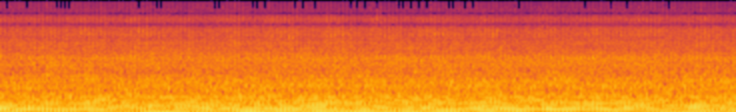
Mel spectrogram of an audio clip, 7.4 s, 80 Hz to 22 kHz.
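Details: Mastercraft hydrostatic 16 hp, 42-inch lawn tractor with Briggs & Stratton Intek engine, starts instantly with a little gas: strong steady single-cylinder drone with even low beat, no misses or knocks; normal healthy running.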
